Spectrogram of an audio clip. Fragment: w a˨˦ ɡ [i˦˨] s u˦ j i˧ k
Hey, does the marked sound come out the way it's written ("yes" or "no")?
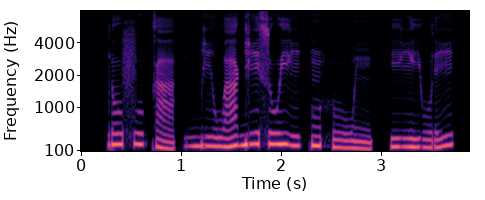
no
